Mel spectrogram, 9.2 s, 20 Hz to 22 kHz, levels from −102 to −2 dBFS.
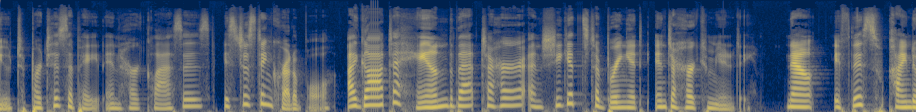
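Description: Speech with four brief, hard-edged stutters, at 1.43–1.45 s after "to participate in her", 3.71–3.80 s, 5.78–5.82 s and 7.23–7.25 s, each replaying a 21 ms slice. This is a repeated buffer: new audio arrived late, so the previous block played again, which fits a 1024-sample buffer.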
